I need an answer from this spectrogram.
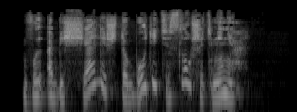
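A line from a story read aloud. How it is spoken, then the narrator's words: Whisper. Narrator (Russian): произнесла я шепотом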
